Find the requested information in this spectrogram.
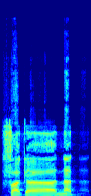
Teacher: تا ساکن ہے، تا کی جنبش نہیں دینی. بعض لوگ تا کے اوپر قلقلہ کا دیتے ہیں جب تا ساکن ہوتی ہے.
